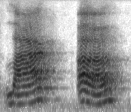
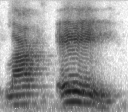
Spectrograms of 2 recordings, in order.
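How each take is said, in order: First: "lack, a" with A said "uh"; schwa as heard. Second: "lack a" with A as a long "ay"; slow "lack a", full letter-name vowel on A; thinking pronunciation. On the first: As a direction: separate "lack" and "a", the A a punched schwa. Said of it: "that's a schwa sound". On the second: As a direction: draw out the "a" after "lack" as "ay". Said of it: "We're gonna think". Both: Shown as a demonstration.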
